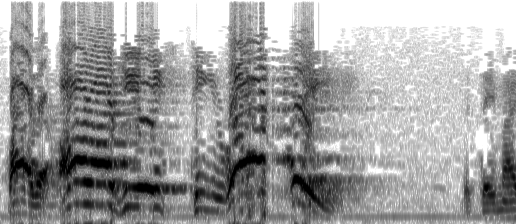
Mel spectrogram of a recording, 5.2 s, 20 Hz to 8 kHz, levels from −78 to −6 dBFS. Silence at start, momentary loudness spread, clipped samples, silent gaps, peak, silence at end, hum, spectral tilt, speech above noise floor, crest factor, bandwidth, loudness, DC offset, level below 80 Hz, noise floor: 0.1 s; 13 LU; 8%; none; 0 dBFS; 0 s; none; -4 dB/octave; 35 dB; 8 dB; 8 kHz; -6 LUFS; under 0.1%; -44 dBFS; -40 dBFS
